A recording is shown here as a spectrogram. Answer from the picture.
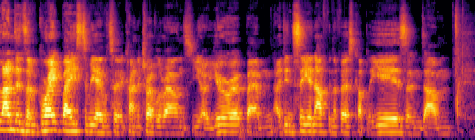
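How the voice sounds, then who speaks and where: With noticeable background noise behind him, a man with a fairly high pitch talks at a fairly quick pace, ordinary pitch variation, and hardly any pauses. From Australia, Melbourne. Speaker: nursery head teacher. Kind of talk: interview. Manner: halting.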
